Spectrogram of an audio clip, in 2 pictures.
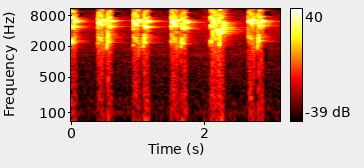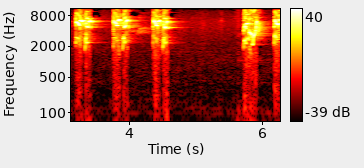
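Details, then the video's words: Two-month-old lovebird calling in quick shrill double and triple squawks, roughly two per second, with a brief pause near the end before calling resumes; a quiet room otherwise. "Lovebird 2 Bulan gak BAKALAN DIAM, Langsung NYAUT NGEKEK"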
